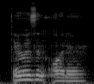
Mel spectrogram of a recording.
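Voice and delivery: usual speaking voice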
